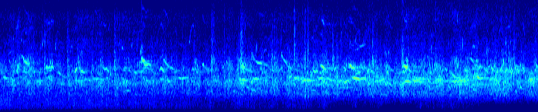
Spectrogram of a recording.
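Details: A large murmurating flock of Red-winged Blackbirds on the Napa wetlands, California, gives a dense, continuous chorus of high chips and squeaky chatter, many birds calling at once.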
